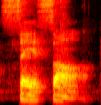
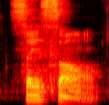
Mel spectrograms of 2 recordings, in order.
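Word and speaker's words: Saint-Saëns: read all about this his name is Camille say song say song this is how you spell that as well alright Camille say song is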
